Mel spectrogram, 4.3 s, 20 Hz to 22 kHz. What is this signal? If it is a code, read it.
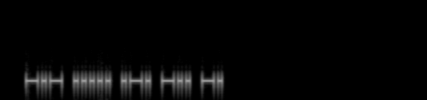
Morse code, heard as a keyed tone, about 32 wpm, 700 Hz. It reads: K5RDN
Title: USA Call Signs - 5 Characters - Repeated 2x - 30wpm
